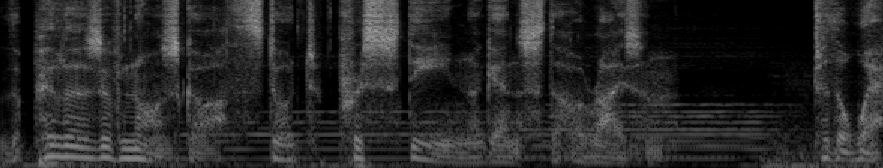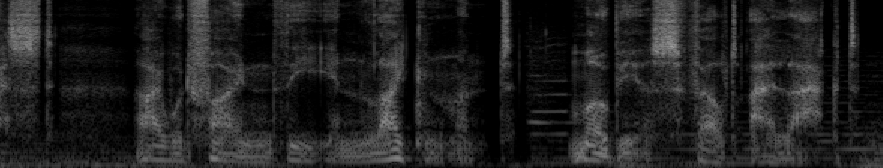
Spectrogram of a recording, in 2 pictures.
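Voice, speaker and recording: A put-on character voice from a man, very deep and low, with very wide pitch swings at a fairly slow pace over clear background music. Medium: game stream. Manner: imperious, deliberate.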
